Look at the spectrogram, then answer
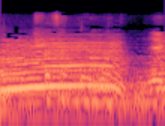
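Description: A calf lets out one loud, close moo, a sustained tonal bellow that sags in pitch toward the end.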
